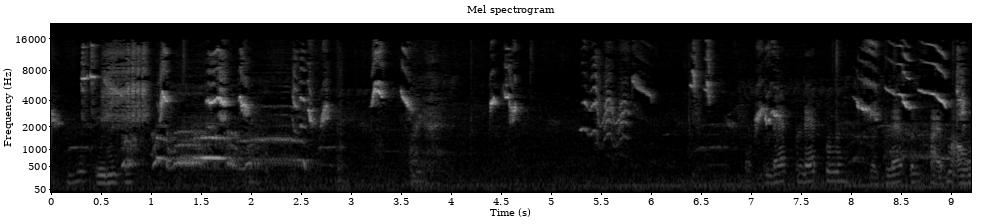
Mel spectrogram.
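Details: Oriental magpie-robin singing forcefully: loud, varied bursts of sharp whistles, chirps and rapid scratchy trills, delivered in uneven phrases separated by brief pauses, with some lower rough notes early on.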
